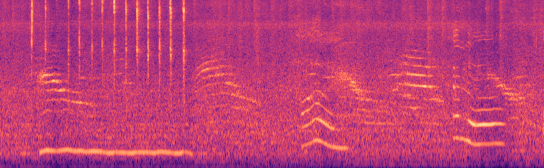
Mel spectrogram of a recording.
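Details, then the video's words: Kittens indoors; one long, steady, flat meow at the start, then several shorter rising-and-falling mews, with a hissy background and a faint ticking series early on. "B Kittens"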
